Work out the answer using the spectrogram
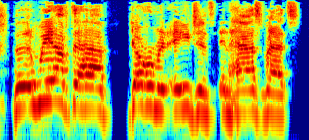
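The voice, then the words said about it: Mock authoritative government voice. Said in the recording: “This is my daddy government voice. I don't know who I'm impersonating.”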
